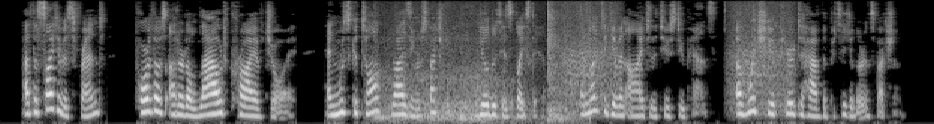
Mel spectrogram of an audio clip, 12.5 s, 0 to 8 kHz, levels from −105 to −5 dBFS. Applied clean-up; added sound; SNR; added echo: none; Sliding door + Insect; 13 dB; none.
